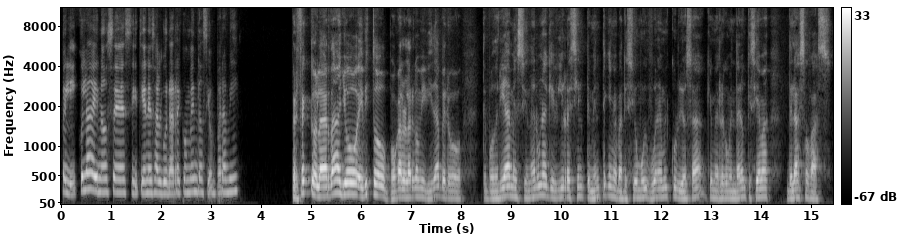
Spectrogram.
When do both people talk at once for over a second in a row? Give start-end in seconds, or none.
none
